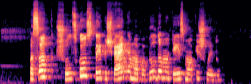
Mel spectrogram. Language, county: Lithuanian, Vilnius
